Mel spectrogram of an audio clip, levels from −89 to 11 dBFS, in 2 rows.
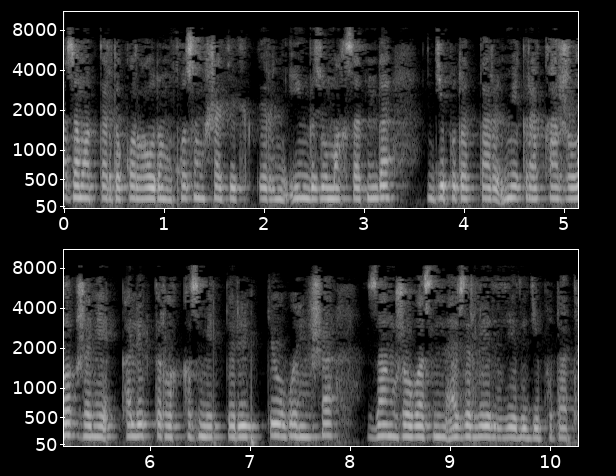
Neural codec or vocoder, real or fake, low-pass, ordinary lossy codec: vocoder, 44.1 kHz, 128 mel bands, Pupu-Vocoder; fake; 9.9 kHz; MP3, 32 kbps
